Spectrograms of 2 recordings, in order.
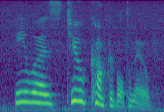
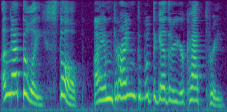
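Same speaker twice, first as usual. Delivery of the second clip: loud, high exasperated yell at the cat; 8 semitones higher, 8 dB louder than usual. Acted. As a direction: snap at the cat to stop, loudly. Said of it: "Russia felt bad for yelling".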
